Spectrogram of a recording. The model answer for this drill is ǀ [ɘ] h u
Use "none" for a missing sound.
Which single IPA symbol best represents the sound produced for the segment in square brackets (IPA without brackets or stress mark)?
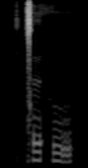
ɘ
